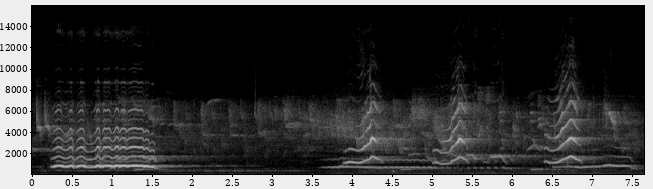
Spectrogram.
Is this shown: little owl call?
yes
